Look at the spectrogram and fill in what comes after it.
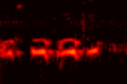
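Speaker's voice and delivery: high-pitched, soft, mocking "ooh". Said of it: "I was like".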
